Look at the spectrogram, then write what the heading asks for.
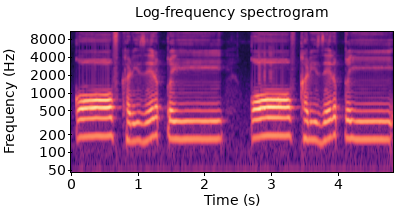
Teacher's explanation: اب قوف موٹا ہے، زیر کے ساتھ بھی موٹا ہی پڑا جائے گا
